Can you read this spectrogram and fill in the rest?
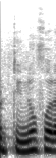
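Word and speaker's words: Ctenophora: ये जो टीनोफोरा है इसके अंदर सी साइलेंट है।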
